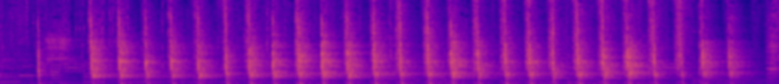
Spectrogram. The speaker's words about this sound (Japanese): まずは鶏肉を切る前にまな板を何個も洗いたくないのでまずは野菜千切りキャベツから作っていきたいと思いますこのジャパンレスで働いていた腕の見せどころですねさあ綺麗な音ができる出るでしょう芯が多い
